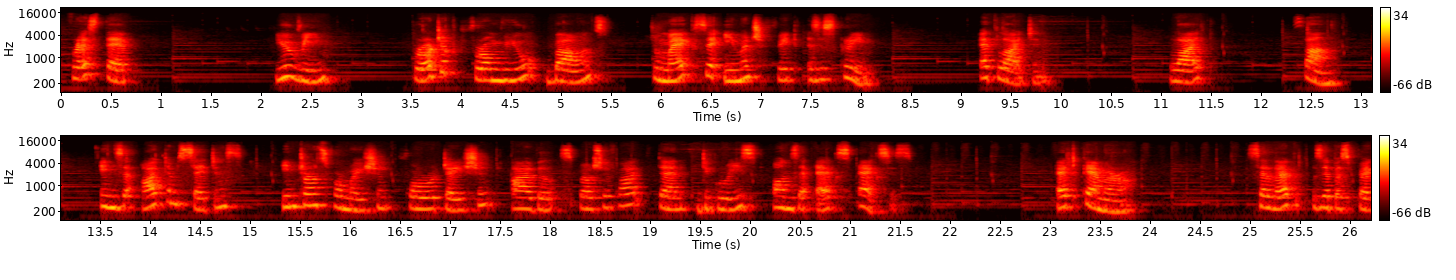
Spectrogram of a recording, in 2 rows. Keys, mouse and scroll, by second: 0.5 Tab, 2.8-4.8 drag, 8.2 Tab, 9.2 shift+a, 18.0 click, 20.1-22.0 drag, 23.3 shift+a, 25.0-26.2 middle drag.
